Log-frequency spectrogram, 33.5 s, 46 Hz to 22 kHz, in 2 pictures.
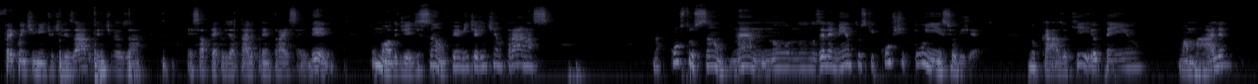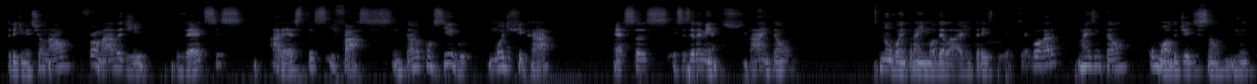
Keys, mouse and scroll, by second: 0.8 Tab, 3.2-4.6 ctrl+middle drag, 5.2 shift+middle click, 6.1 ctrl+middle click, 7.0 click, 7.6 g, 8.5 click, 8.9 click, 9.1 g, 9.8 click, 11.4 click, 11.6 g, 12.1 click, 12.6 click, 12.6 g, 13.1 click, 13.6 click, 13.7 g, 14.1 click, 14.6 click, 14.7 g, 15.4 click, 15.9 g, 16.4 click, 17.3 shift+middle click, 18.7 click, 18.9 g, 19.8 click, 20.4 shift+click, 21.6 middle click, 22.4 click, 22.6 g, 23.1 click, 23.5 click, 23.7 g, 24.1 click, 24.5 middle click, 25.7 click, 25.9 g, 26.4 click, 26.8 shift+middle click, 28.1 middle click, 29.1 ctrl+middle click, 29.9 click, 30.1 g, 30.5 click, 31.0 click, 31.1 g, 31.6 click, 32.2-33.5 middle drag.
